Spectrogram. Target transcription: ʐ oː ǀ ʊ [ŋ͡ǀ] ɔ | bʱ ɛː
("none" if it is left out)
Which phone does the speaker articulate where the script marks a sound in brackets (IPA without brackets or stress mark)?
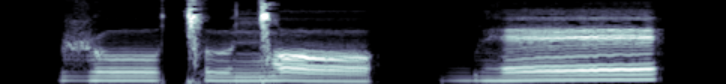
ŋ͡ǀ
